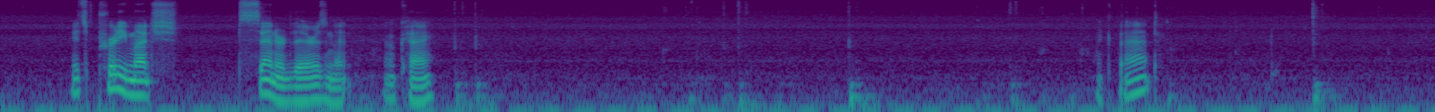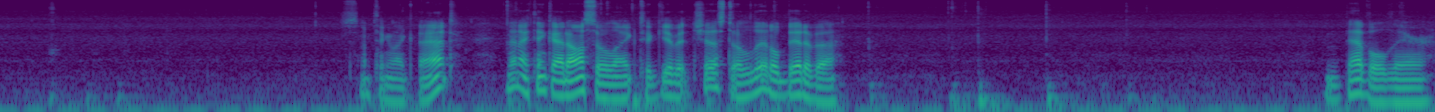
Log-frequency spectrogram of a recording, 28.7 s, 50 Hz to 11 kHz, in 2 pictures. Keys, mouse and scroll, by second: 9.3 click, 9.9 middle click, 12.6 click, 13.3-13.7 scroll down 1, 14.0 middle click, 21.1-21.7 scroll up 3, 21.5 middle click, 23.2-23.7 scroll down 2, 23.5 middle click.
